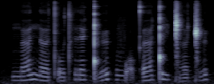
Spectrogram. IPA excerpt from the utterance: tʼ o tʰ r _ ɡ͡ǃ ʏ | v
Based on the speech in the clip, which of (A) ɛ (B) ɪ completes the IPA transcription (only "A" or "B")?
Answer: A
